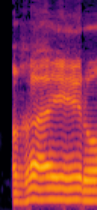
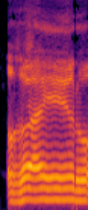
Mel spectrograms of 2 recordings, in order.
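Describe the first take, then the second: No difference in how they are said.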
